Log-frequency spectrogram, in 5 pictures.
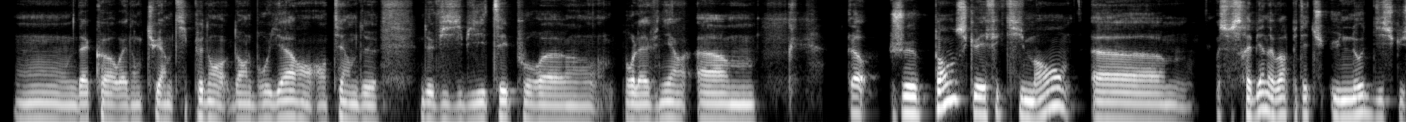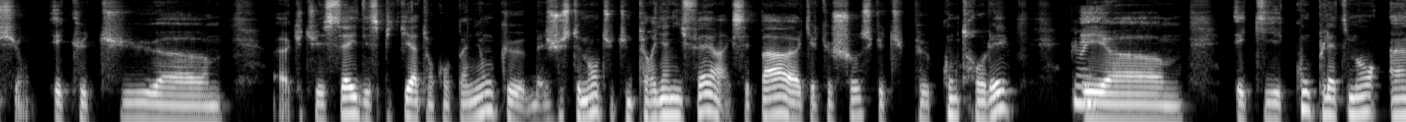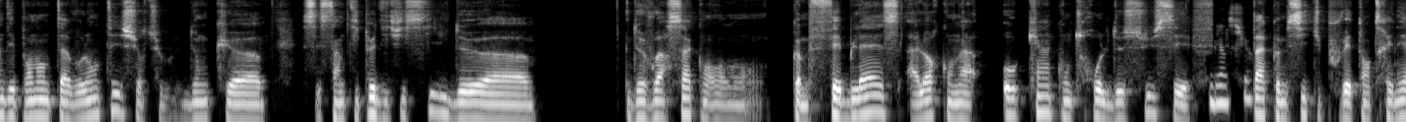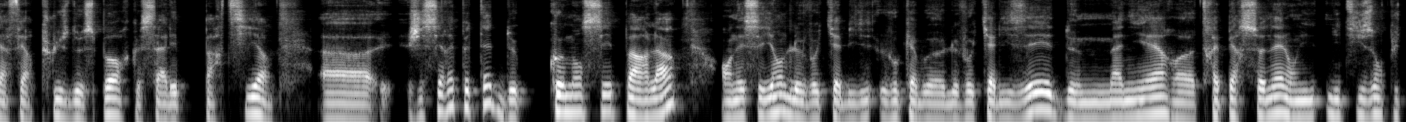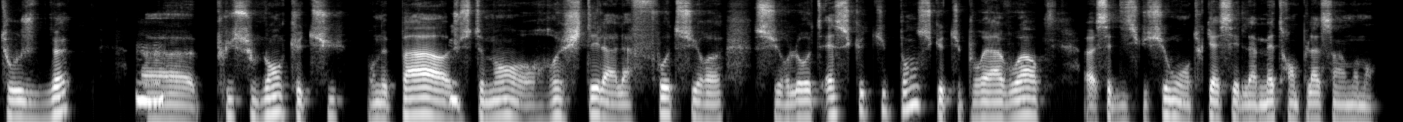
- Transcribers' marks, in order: drawn out: "hem"; stressed: "aucun"; stressed: "je"
- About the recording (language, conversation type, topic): French, advice, Dire ses besoins sans honte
